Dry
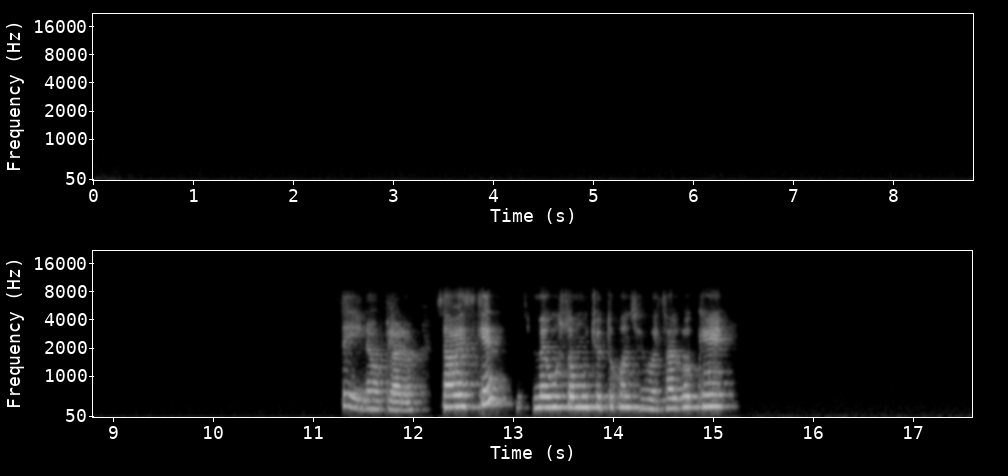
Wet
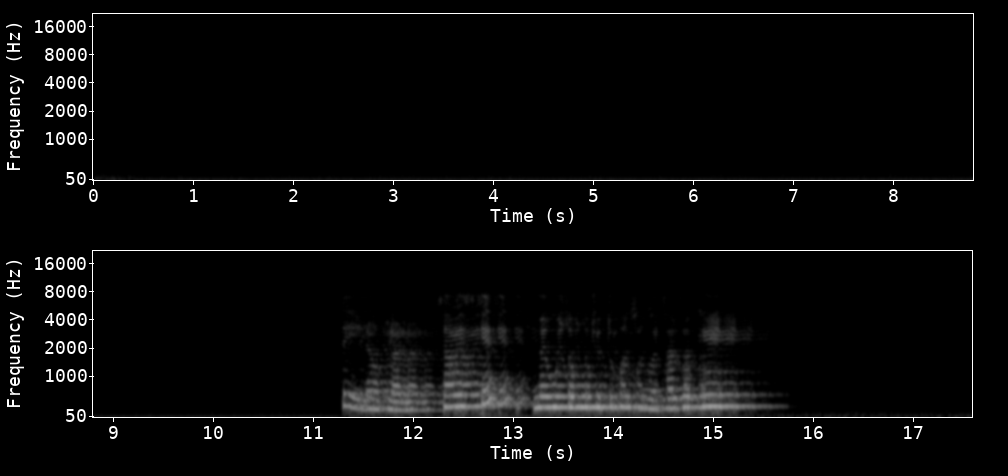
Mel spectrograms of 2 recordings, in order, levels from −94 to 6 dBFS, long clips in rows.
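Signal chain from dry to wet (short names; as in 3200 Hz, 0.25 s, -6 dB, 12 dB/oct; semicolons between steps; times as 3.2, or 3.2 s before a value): EQ curve 110 Hz 0 dB, 2000 Hz -29 dB, 6300 Hz -23 dB; feedback echo 0.166 s, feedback 33%, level -7 dB; gain -3.5 dB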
